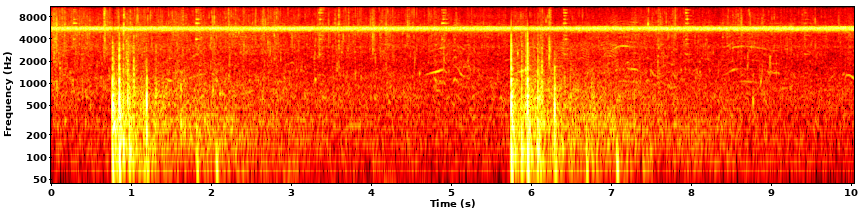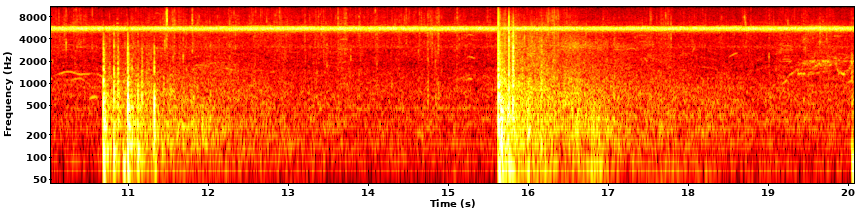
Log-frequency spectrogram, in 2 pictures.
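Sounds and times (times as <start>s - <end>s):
firework booms and cracks: 0.6s - 3.0s, 5.7s - 7.7s, 10.6s - 12.9s, 15.6s - 19.2s.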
